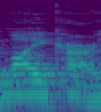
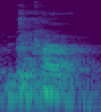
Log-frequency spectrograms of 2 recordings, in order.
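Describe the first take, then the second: First: The first word rhymes with 'eye'. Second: The first word rhymes with 'see'. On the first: "Instead of my car" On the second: "you might hear me car"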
